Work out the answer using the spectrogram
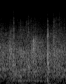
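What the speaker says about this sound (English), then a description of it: "Give her a round of applause" A brief, quiet burst of clapping from a small gathering at a Christmas Eve event, muffled and short-lived with no talk over it.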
